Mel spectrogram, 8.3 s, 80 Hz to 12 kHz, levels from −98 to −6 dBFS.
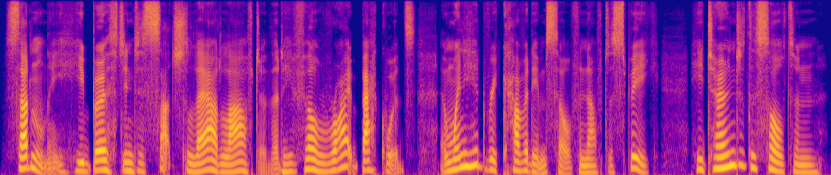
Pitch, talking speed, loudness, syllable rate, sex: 170 Hz, 190 wpm, -22 LUFS, 5.0 syllables/s, female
